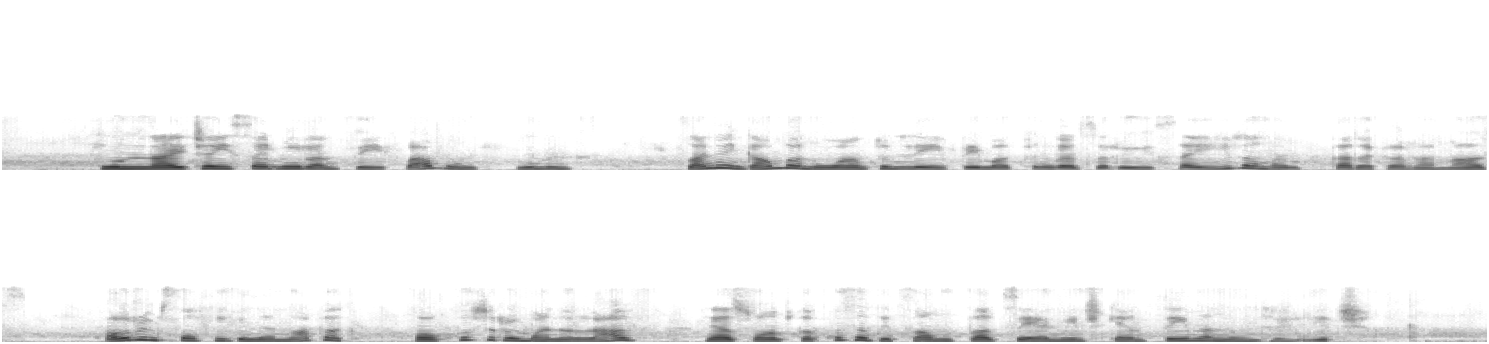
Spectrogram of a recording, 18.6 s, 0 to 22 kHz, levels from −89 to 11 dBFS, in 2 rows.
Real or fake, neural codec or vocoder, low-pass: fake; codec, 16 kHz, 4 kbps, X-Codec, HuBERT features, trained on LibriSpeech; 7.2 kHz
